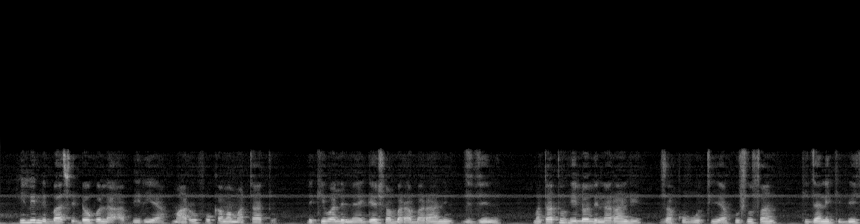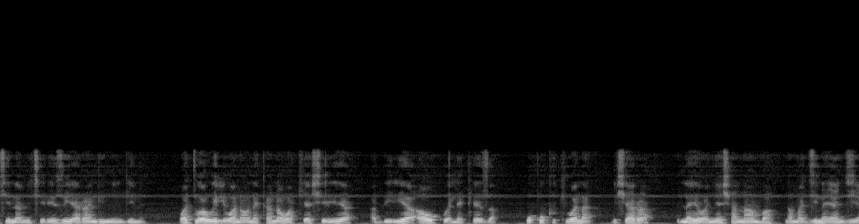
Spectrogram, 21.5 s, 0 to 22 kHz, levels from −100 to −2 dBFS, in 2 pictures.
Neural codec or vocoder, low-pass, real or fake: autoencoder, 48 kHz, 128 numbers a frame, DAC-VAE, trained on Japanese speech; 7.2 kHz; fake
